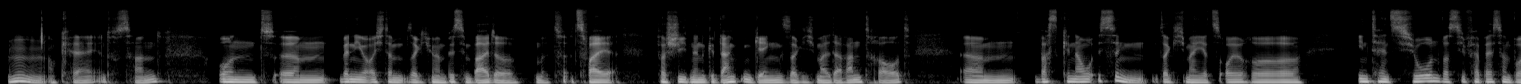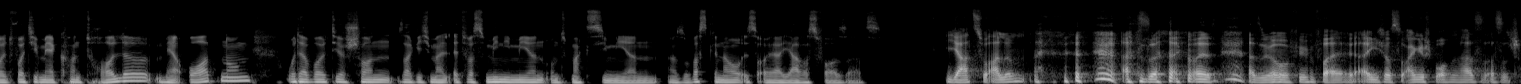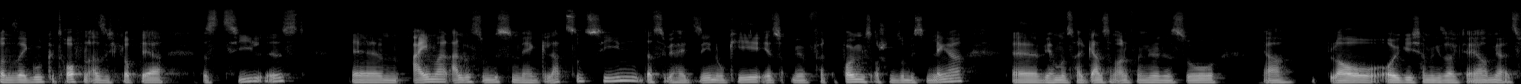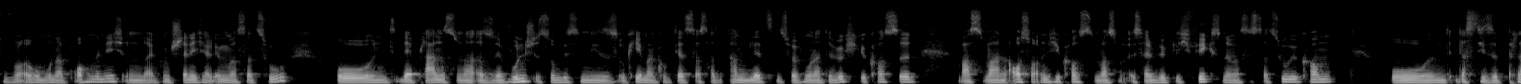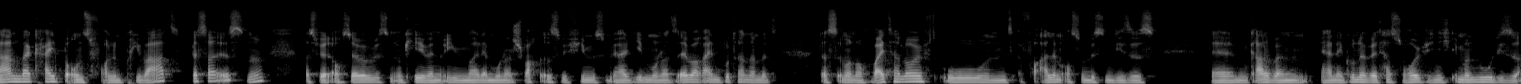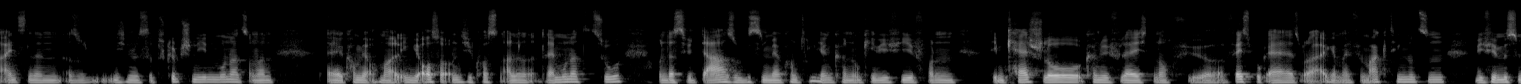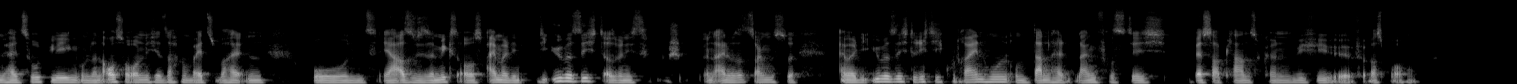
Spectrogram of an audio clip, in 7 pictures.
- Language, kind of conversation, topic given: German, advice, Wie kann ich die Finanzen meines Start-ups besser planen und kontrollieren?
- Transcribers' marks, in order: laugh; laughing while speaking: "Also, einmal"; drawn out: "Und"; in English: "Subscription"; other background noise; in English: "Cashflow"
